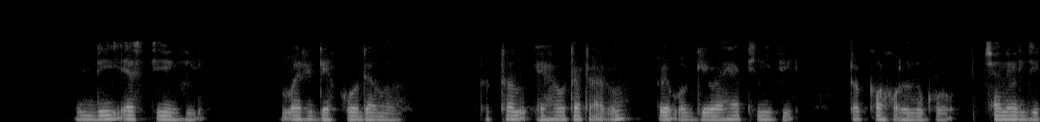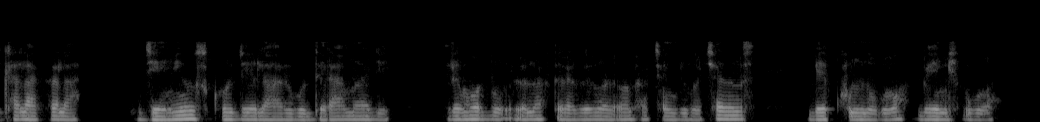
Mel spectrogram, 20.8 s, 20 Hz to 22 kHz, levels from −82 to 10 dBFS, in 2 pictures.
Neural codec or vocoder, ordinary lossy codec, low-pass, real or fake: codec, 24 kHz, 3 kbps, HILCodec; AAC, 48 kbps; 5.4 kHz; fake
